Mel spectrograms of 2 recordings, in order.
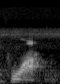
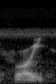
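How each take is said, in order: First: It is said with a French pronunciation. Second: It is said with an English pronunciation. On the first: This is how a French speaker says it. "If you ask a Frenchman, they'll say" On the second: This is how British speakers say it. "If you ask us, we'll say"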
